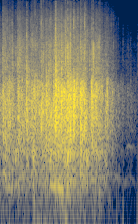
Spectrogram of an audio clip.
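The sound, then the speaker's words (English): An audience claps steadily for the presenters in dense, crackling applause that swells briefly, then thins and fades out over a few seconds. “A round of applause, please, for our presenters.”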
